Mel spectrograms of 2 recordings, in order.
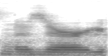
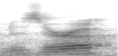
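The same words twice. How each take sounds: First: The word is said with the general American pronunciation. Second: The word is said with a local Missourian pronunciation. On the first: The speaker is not from Missouri. "it's Missouri for everyone else" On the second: The speaker is from Missouri. "if you have a um like a Missourian accent, you might pronounce it"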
